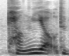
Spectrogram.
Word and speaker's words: 朋友: 哦，讲到朋友，对不起，我刚刚的发音应该是嗯，朋友。我发现很多台湾的人其实会念的是朋友。呃彭嗯的音哦，顺便跟大家说一下，因为发音其实精准还是对你说各种各式的语言会比较好啦，吼，所以我还是有的时候还是会呃跟大家提醒一下。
